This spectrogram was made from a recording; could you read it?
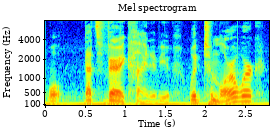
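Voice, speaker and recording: Male narrator as polite hobbyist engineer, animated pitch, tentative, courteous, audio drama. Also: moderate pace. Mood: grateful. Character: Mark, polite self-made engineer, tentative and eager.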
